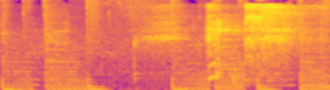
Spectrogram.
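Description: A child sneezes once near the end, a short noisy burst, over background music with a steady beat.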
